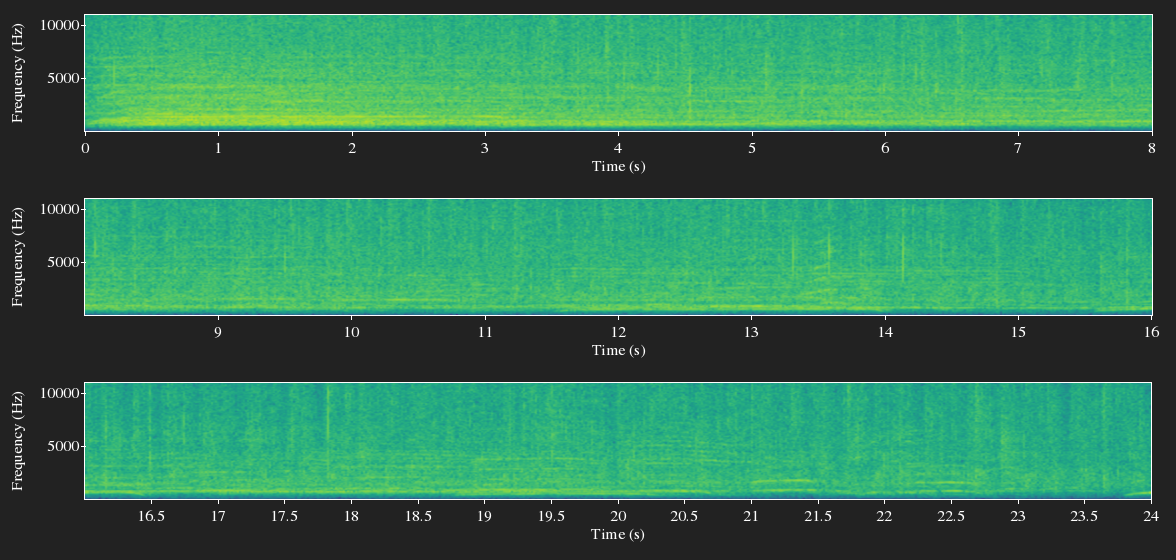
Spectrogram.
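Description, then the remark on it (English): A live audience applauds steadily for about twenty seconds to vote on whether a hot dog is a sandwich, with the applause measured by an applause-a-tron. It is loudest at the start, with scattered cheers and whoops rising over the clapping and a few voices calling out. “And that will measure your applause.”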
